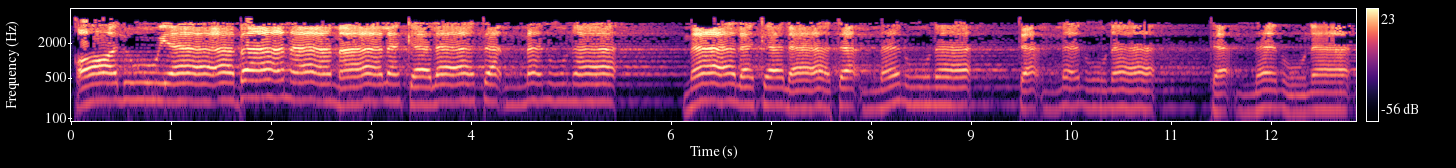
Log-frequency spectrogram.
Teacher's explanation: تفك الإدغام وتحرك النون بالضم وتأتي ببعض حركة النون · Term: الروم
